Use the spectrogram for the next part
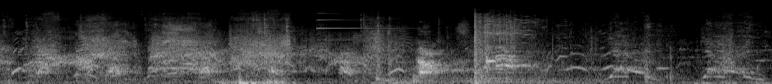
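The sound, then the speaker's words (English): A dog barks and snarls repeatedly and loudly amid crashing and breaking noises, with agitated voices in the background, as a man swings a hammer at it. “Jake swings his hammer at the dog and they race in.”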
